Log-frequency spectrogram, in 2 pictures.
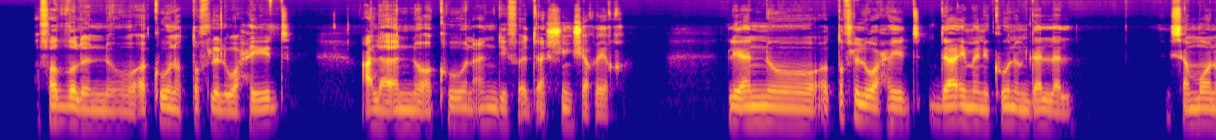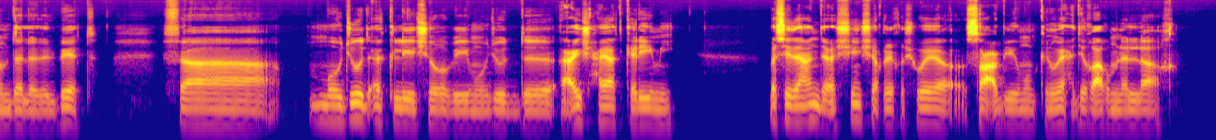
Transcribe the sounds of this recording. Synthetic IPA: ʔɑfɑðˤːɨlʔɪnːuʔakuːnɨt̪ˤːɨflɪlwaħiːd̪ | ʕa̰laʔɪnːuʔakʰuːnʕɪ̰nd̪ifa̰d̪ʕɪ̰ʃɾiːnʃaqiːqḁ | ləʔanːuɨ̰t̪ˤːɨflɪlwaħiːd̪ːaːʔəmanjakʰuːnmd̪alːal | jsamːuːnumd̪alːalːɪlbeːt̪ | fa | moːd͡ʒuːd̪ʔakliʃʊɣbimoːd͡ʒuːd̪ʔa̰ʕiːʃħajaːt̪kaɾiːmi | basːʔɪðaʕɪnd̪iʕɪʃɾiːnʃaqiːqɑʃwajːa̰sˤɑ̰ʕbiwmʊmkɪnweːħɪd̪iɣɑːɣmɪnɪlːaːx

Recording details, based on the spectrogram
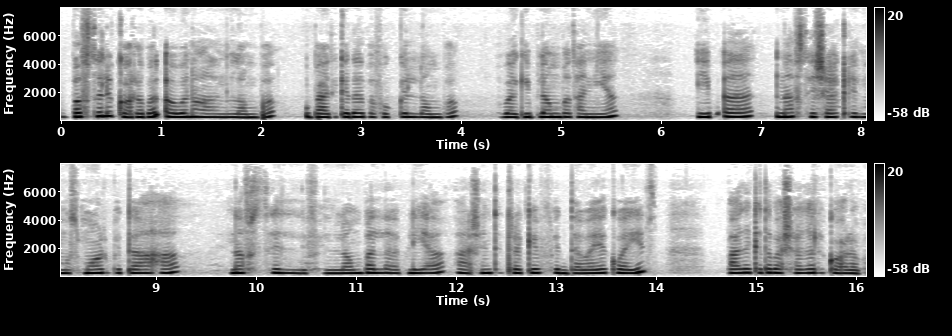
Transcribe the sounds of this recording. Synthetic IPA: b̥ɑfsˤɑlelkɑhɾˤɑbælʔæwːælʕanelːɑmbɑ | webaʕd̪ked̪æbæfokːeɾlːɑmbɑ | webæɡiːblɑmbɑt̪ænjæ | jebʔæ | næfseʃæklelmosmɑɾˤbet̪aːʕhæ | næfsefilːɑmbɑlːiʔæbliːhæʕaʃæːnt̪e̥t̪ɾˤɑkːebfid̪ːæwæːjækowæjːes | web̥aʕd̪ked̪æbæʃæɣːælelkɑhɾˤɑbɑ

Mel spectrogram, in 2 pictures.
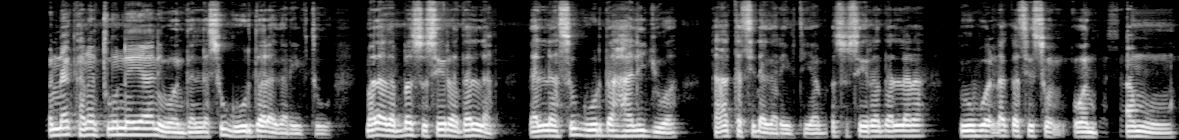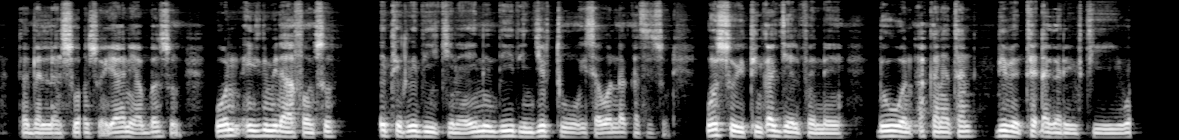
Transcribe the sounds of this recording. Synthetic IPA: wɔnːɐkːɐnɐt̪uːnːɛjaːnɪwɐnd̪ɐlːɐsʊɡuːɾd̪ɐᶑɐɡɐɾiːft̪ʊ | mɐlɐd̪ɐbːɐsʊsiːrːɐd̪ɐlːɐnɐ | d̪̥ɐlːɐnsʊɡuːɾd̪ɐɦalɪd͡ʒʊɐ | t̪ɐːkːɐsɪᶑɐɡɐɾiːft̪ɪɐbːɐsʊsiːrːɐd̪ɐlːɐnɐ | d̪̥uːbʊwɐnʔɐkːɐsɪsʊnwɔnd̪ɐsamut̪ɐd̪ɐlːɐnsʊɐnsʊ̰njanɪɐbːɐsʊ̰n | wɔnɪmɪᶑaːfɐmsʊn | ɐkːɐɪt̪ːɪrɪd̪iːkɪnɛɪnːɪnd̪iːd̪iːnd͡ʒɪɾt̪ʊɪsɐwɐnːɐkːɐsɪsʊn | wɔsuɪt̪ːɪŋkʼɐd͡ʒeːlfɛnːɛ | d̪uːbɐnɐkːɐnɐt̪ːɐn | d̪ɪbɛt̪ːɛᶑɐɡɐɾiːft̪ʰɪwɔnɐ

